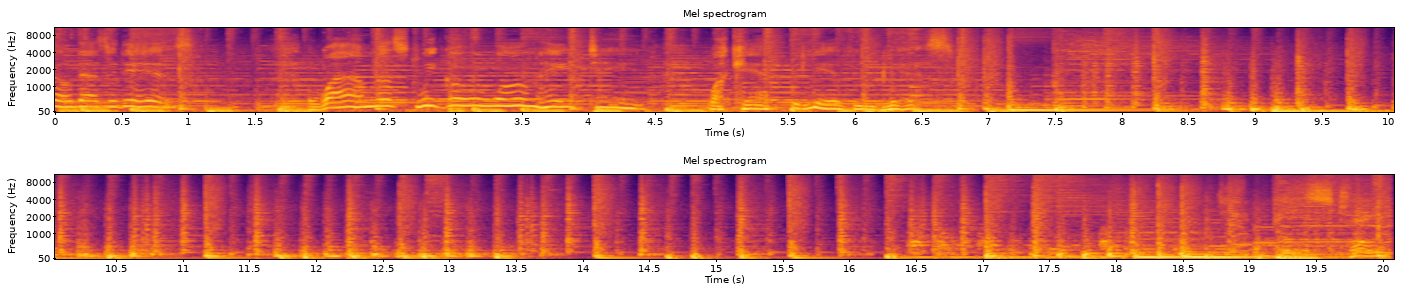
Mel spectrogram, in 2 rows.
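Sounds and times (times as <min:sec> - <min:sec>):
sustained bass line: 0:00.0 - 0:08.6, 0:16.4 - 0:20.0
surdo drums and drum kit: 0:00.0 - 0:20.0.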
